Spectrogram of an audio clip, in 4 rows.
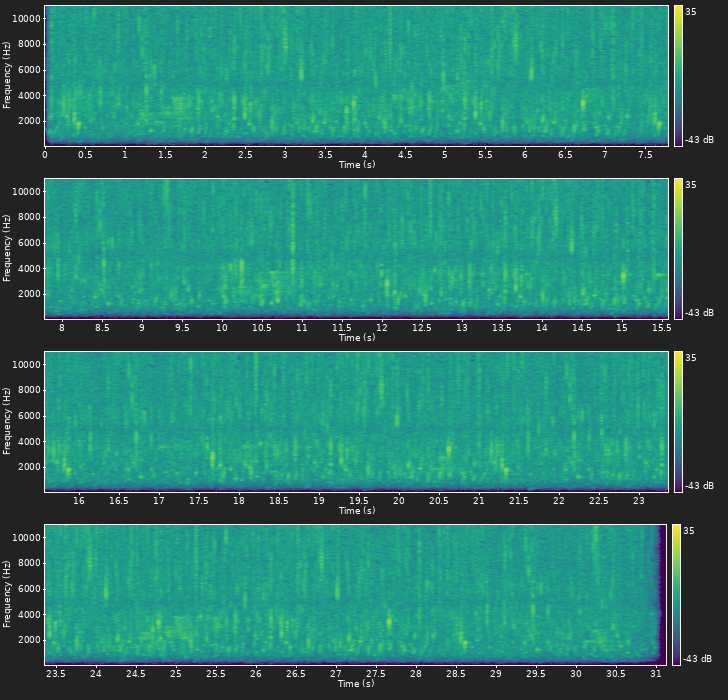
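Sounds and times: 
river water flowing gently and calmly: 0:00.0 - 0:31.0.

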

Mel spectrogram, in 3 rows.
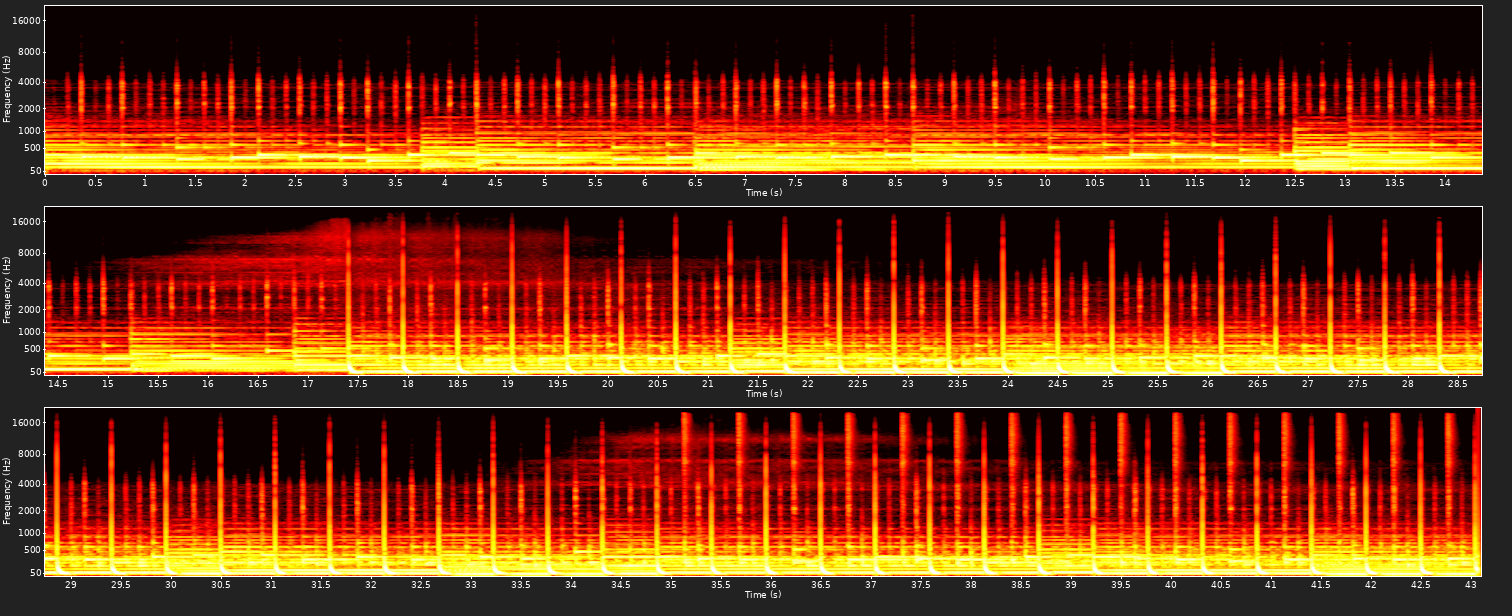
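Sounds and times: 
elegant corporate music: 0:00.0 - 0:43.0.

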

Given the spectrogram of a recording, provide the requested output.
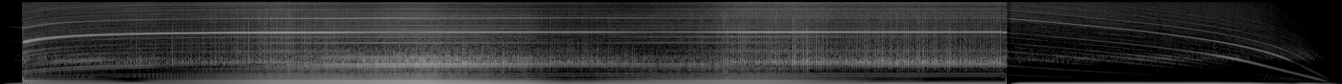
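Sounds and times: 
grinder electromagnetic textures: 0:00.2 - 0:10.1.

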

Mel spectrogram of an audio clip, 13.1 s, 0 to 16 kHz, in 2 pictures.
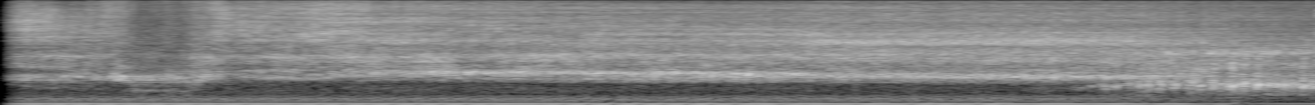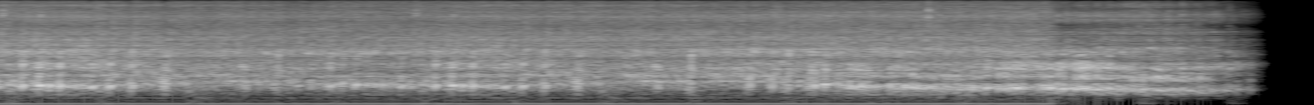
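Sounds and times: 
milk frother bubbling milk: 0:00.2 - 0:12.9.

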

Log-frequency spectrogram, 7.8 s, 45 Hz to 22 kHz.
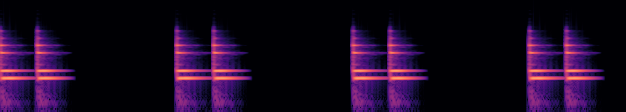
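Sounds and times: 
smartphone ringing with modern ringtone: 0:00.0 - 0:01.0, 0:02.3 - 0:03.2, 0:04.5 - 0:05.4, 0:06.7 - 0:07.6.

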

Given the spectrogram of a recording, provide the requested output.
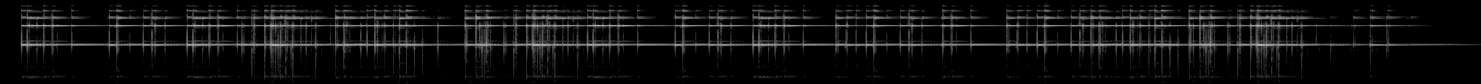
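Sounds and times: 
small handbell ringing: 0:00.2 - 0:14.8.

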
